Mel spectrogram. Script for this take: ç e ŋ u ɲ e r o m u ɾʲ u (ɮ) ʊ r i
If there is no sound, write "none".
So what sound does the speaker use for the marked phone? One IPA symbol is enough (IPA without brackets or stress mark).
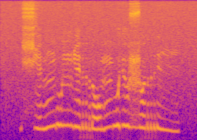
ɮ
